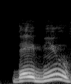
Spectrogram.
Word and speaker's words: debut: Debut, friends. Debut. The T is silent, my brother.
